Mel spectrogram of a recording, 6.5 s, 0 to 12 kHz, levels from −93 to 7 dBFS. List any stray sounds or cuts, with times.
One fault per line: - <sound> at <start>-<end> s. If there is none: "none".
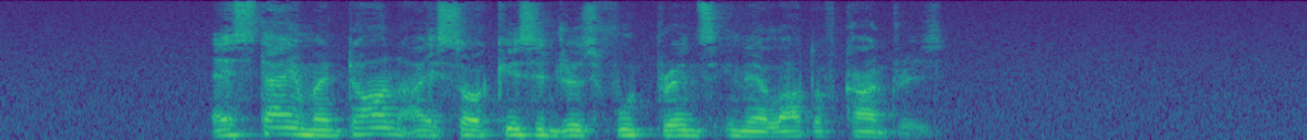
none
